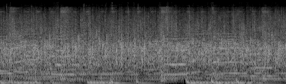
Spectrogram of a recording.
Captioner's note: audience clapping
